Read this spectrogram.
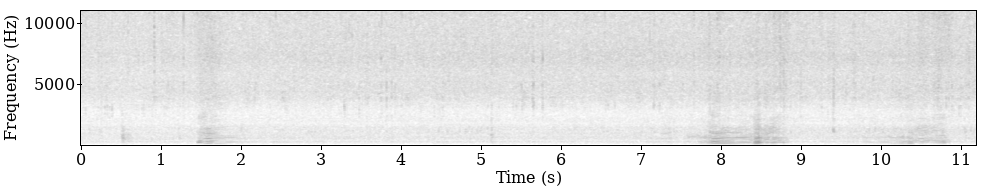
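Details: Hornets in the Eifel: several short, droning buzzes with stacked harmonics as insects fly past the microphone, grouped around the second and eighth to eleventh seconds, over a quiet hiss.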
